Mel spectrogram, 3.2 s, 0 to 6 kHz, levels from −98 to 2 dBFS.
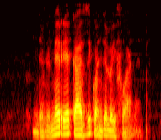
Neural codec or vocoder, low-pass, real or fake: codec, 16 kHz, 8 kbps, FunCodec, trained on LibriTTS, 25 frames a second; 5.4 kHz; fake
